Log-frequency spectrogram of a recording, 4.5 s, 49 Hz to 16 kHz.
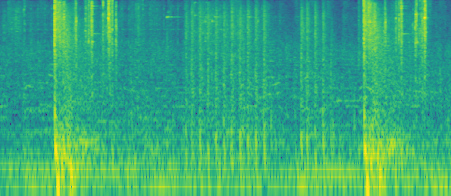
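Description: Gunfire in The Division 2, with two sharp loud bursts near the start and end and a steady rattle of quieter shots between them, while a voice speaks faintly underneath.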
